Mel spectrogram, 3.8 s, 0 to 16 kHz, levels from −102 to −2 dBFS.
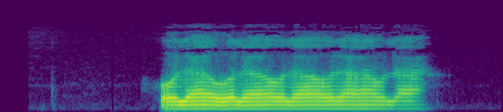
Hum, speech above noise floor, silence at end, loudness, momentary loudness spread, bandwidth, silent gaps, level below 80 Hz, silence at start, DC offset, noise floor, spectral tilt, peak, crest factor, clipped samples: none; 63 dB; 0.6 s; -14 LUFS; 9 LU; 5.2 kHz; none; -58 dBFS; 1.2 s; under 0.1%; -77 dBFS; -10.5 dB/octave; -2 dBFS; 14 dB; under 0.1%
